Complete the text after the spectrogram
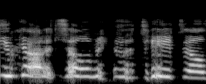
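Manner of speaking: loud, high pleading while laughing.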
